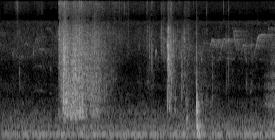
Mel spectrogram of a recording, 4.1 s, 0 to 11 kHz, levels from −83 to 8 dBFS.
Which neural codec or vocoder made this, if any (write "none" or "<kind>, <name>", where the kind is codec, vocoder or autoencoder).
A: none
